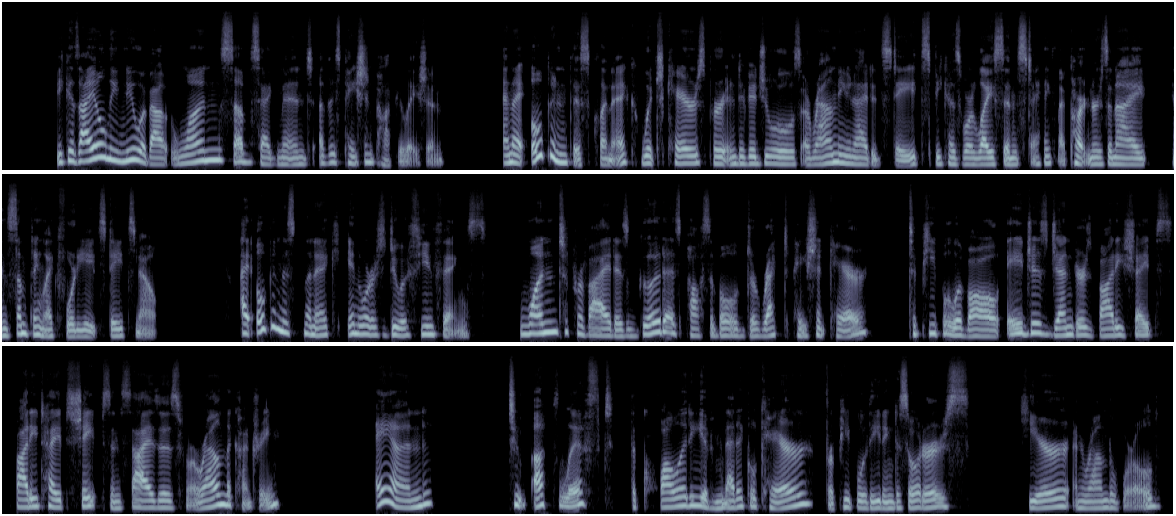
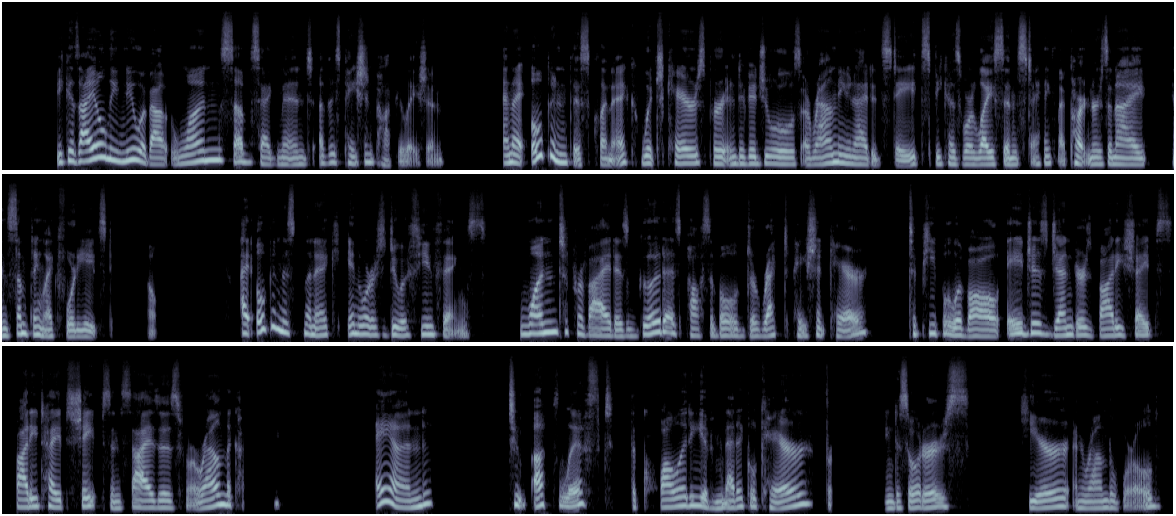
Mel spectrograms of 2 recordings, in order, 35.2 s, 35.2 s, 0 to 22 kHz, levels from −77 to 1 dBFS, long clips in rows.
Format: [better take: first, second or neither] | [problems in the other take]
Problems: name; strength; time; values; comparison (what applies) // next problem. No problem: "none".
first | audio cutting out; at 13 s, at 26 s and at 32 s for 0.5 s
